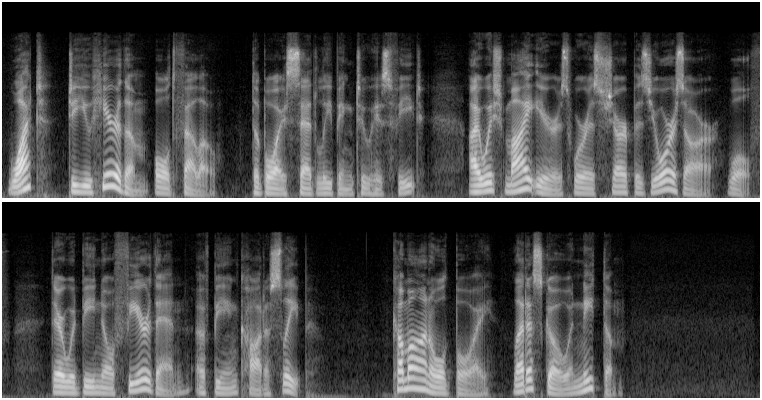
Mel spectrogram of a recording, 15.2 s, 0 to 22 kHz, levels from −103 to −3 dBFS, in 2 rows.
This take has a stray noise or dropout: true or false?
false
